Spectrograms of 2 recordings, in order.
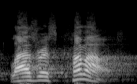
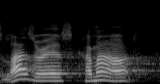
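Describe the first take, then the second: First: Loud, forceful call with flaring nostrils; Jesus calls Lazarus from the tomb in anger, shouting; fierce shout. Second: Said in the usual way. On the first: Retold or imitated. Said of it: "still nostrils flaring, going". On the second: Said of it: "do you think he goes".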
